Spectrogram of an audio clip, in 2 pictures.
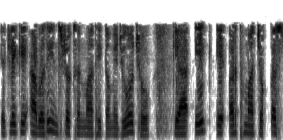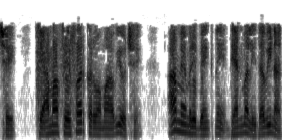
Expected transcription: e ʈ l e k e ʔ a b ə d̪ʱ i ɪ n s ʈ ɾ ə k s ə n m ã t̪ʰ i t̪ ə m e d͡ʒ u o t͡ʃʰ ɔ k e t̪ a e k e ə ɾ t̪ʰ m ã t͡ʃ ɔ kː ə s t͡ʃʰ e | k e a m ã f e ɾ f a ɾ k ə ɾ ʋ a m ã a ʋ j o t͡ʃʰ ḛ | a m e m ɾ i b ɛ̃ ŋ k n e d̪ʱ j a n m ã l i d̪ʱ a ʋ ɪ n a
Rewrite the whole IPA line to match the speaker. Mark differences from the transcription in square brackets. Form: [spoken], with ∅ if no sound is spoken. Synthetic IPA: e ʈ l e k e ʔ a b ə d̪ʱ i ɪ n s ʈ ɾ ə k [ʃ] ə n m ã t̪ʰ i t̪ ə m e d͡ʒ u o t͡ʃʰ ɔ k e [∅] a e k e ə ɾ t̪ʰ m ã t͡ʃ ɔ kː ə s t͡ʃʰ e | k e a m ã f e ɾ f a ɾ k ə ɾ ʋ a m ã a ʋ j o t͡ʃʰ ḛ | a m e m ɾ i b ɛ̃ ŋ k n e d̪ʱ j a n m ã l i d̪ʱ a ʋ [i] n a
